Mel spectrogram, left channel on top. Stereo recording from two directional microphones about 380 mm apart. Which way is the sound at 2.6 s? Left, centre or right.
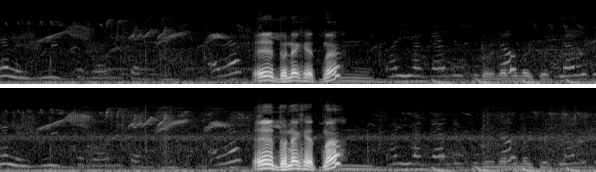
Centre.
